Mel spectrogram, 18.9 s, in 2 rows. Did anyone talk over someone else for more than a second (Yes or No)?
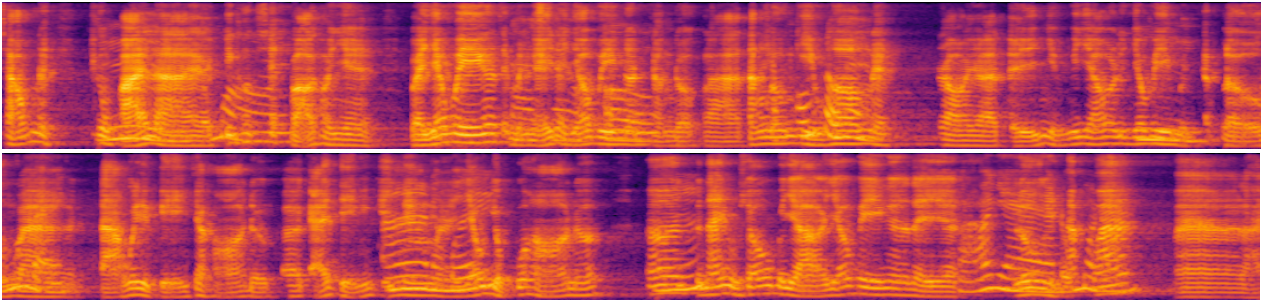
Yes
